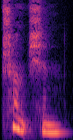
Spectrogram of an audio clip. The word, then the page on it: truncheon: British English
